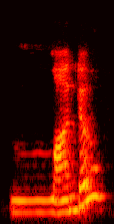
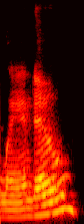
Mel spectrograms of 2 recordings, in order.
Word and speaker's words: Lando: see a raised hand pat londo please forgive my mispronunciation or correct it please go ahead uh yeah it's pat lando but i'll answer to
